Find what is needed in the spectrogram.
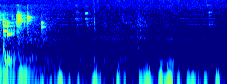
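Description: Soft, dull taps and clicks from a computer keyboard and mouse as a number is typed in and the timeline is clicked, heard as a quick string of muffled knocks.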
